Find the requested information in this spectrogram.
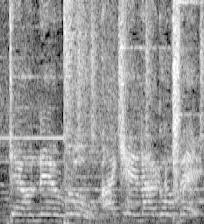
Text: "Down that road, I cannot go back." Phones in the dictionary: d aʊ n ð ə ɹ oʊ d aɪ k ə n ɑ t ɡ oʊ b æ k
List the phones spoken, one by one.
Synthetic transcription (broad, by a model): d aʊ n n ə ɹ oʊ aɪ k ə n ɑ ɡ oʊ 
